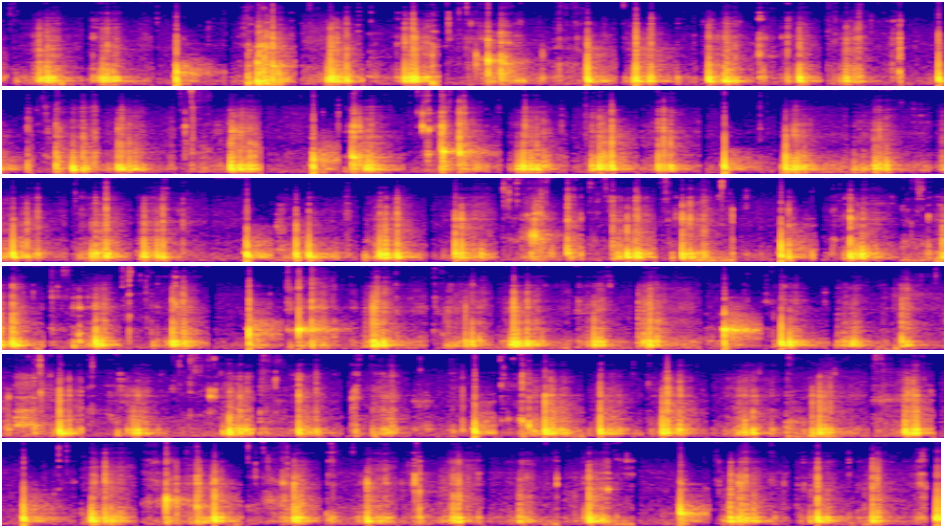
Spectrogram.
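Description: Close-up chewing and crunching of clay-paste cookie pieces, a moist, gritty crunch at a steady pace of about two to three chews a second.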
